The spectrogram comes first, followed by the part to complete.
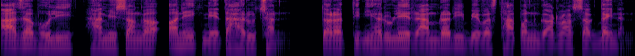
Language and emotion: Nepali, neutral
